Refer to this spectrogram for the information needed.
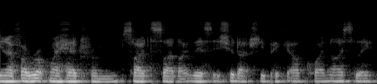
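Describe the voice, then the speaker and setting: A man's fairly high, somewhat breathy voice in a southern English accent, monotone and flat, with audible room echo. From southern England. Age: 30s. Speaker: live streamer. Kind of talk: casual chat. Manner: halting.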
